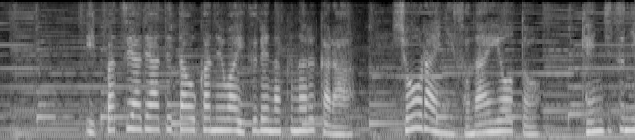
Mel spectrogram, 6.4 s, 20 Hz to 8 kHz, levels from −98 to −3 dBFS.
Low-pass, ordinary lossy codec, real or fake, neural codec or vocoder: 7.2 kHz; Opus, 32 kbps; real; none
